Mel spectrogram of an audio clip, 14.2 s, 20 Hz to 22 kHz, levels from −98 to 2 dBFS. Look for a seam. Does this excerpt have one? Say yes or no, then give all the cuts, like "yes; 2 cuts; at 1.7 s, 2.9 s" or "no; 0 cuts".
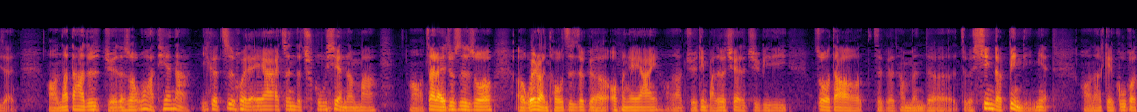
no; 0 cuts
